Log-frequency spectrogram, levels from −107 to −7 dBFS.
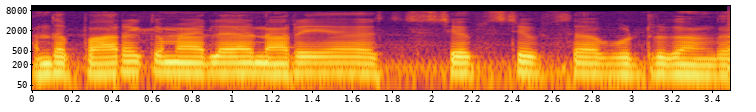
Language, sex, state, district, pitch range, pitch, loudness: Tamil, male, Tamil Nadu, Kanyakumari, 110-115 Hz, 115 Hz, -16 LUFS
